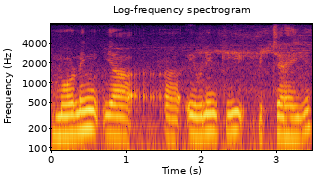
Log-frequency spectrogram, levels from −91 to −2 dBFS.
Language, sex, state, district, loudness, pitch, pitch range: Hindi, male, Punjab, Kapurthala, -15 LUFS, 155 Hz, 150-165 Hz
